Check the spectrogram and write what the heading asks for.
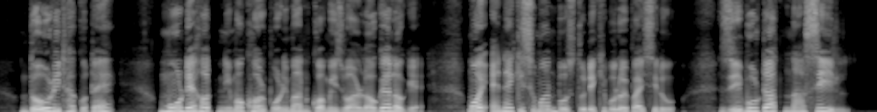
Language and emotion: Assamese, fearful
